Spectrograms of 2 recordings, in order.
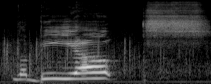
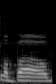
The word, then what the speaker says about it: LeBeau: Lebeux. It's actually pronounced LeBeau, but it's funnier to try to mispronounce it.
